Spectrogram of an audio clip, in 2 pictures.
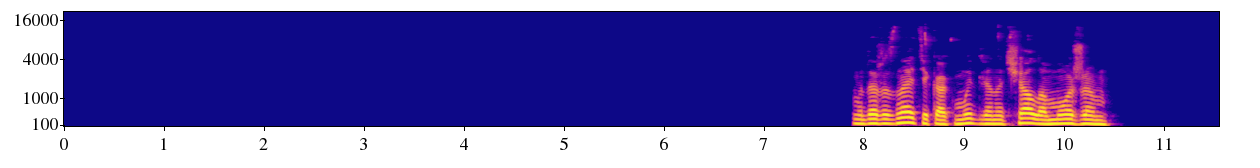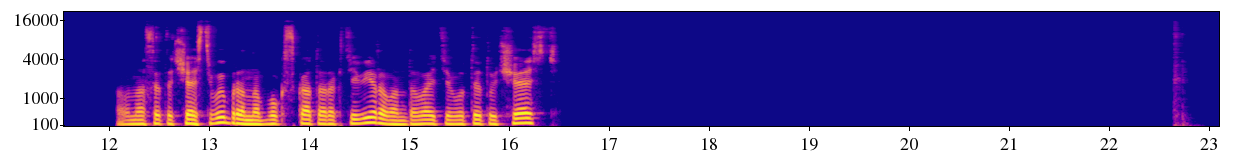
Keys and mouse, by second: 0.1-0.8 middle drag, 1.0 shift+middle drag, 2.2-4.8 middle drag, 7.0-8.8 middle drag, 9.5 shift+z, 11.8 middle drag, 12.5 middle click, 15.0 drag, 22.8 space.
